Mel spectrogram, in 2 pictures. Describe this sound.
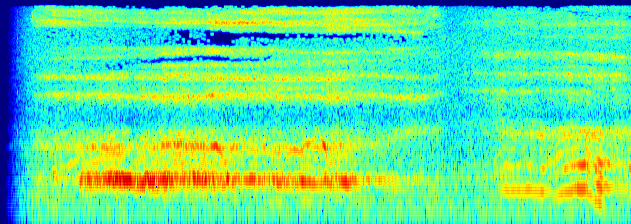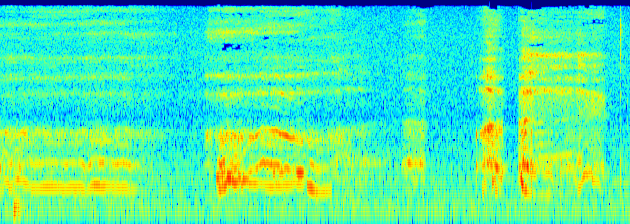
Zombie Breathing Groan
I recorded myself right before my transformation in to a zombie. Thankfully I uploaded this in time. I feel it taking over me now.
breathe, gasp, growl, hiss, horror, monster, snarl, undead, zombie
